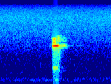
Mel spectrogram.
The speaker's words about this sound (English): What? That one's just a beep.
